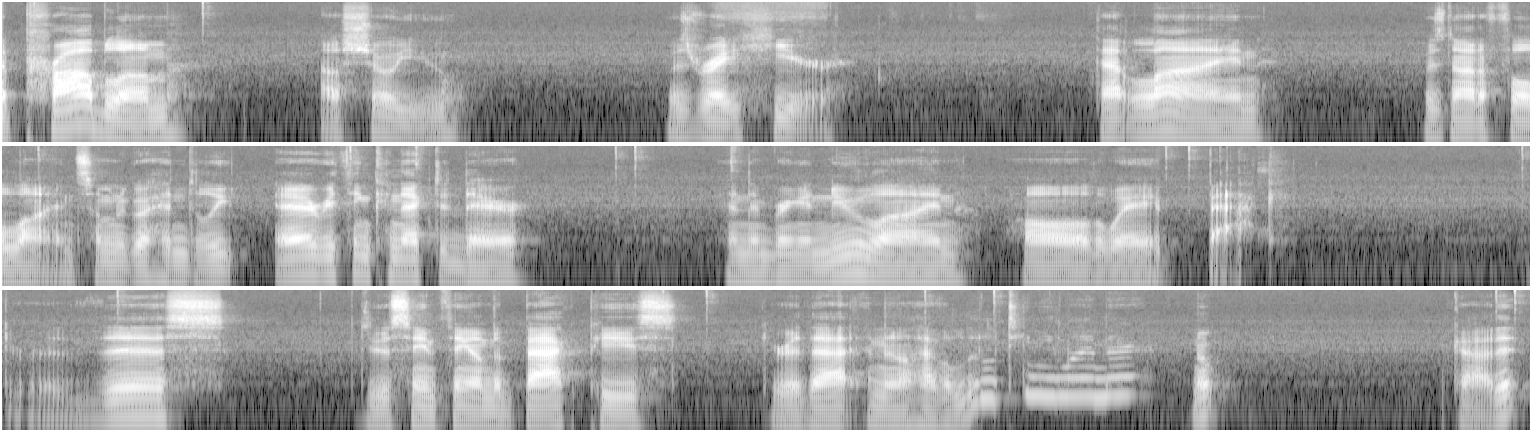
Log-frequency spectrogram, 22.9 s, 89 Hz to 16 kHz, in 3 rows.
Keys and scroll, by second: 10.6 l, 15.0 e, 20.4 space, 22.2 l.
